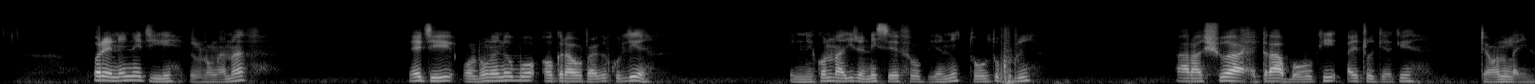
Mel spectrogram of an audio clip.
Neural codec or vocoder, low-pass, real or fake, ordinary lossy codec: codec, 16 kHz, 0.7 kbps, FocalCodec; 7.2 kHz; fake; none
